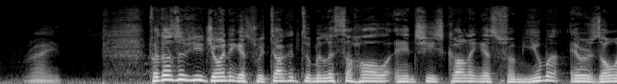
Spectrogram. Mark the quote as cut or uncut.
cut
